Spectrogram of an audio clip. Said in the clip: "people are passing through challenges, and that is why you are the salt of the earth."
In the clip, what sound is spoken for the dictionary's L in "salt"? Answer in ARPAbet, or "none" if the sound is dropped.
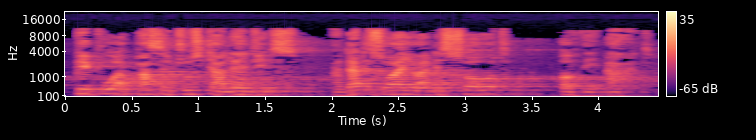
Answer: none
